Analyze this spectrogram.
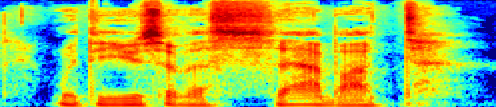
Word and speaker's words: sabot: the use of a sabot or sabot. Probably both pronunciations are common. Sabot, S-A-B-O-T, pronounced sabot, is a shoe or some other thing.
